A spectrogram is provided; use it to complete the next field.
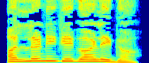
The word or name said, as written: ಅಲ್ಲಣಿಗೆಗಾಳೆಗ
